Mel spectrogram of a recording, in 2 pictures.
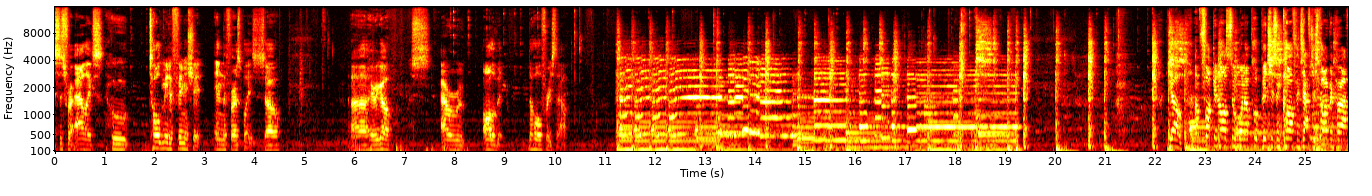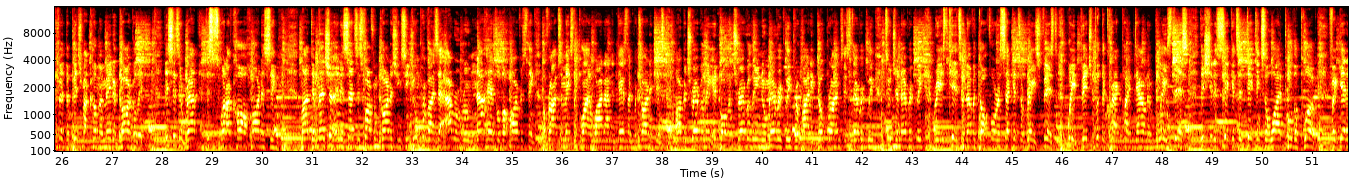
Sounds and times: Music: 0:11.1 - 0:51.7.

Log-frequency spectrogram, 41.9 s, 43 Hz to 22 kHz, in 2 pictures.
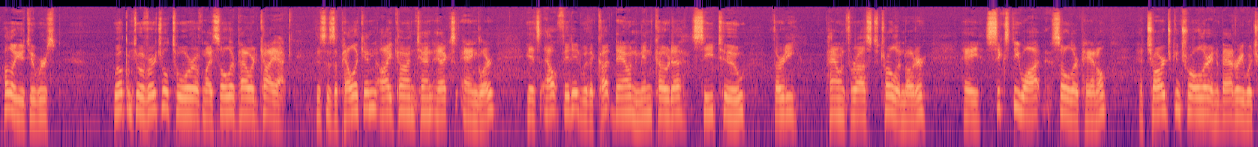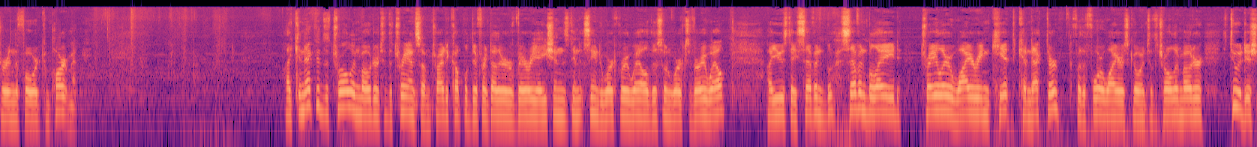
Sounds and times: Speech: 0:00.0 - 0:01.0, 0:01.9 - 0:22.3, 0:25.7 - 0:33.1, 0:33.7 - 0:41.9.

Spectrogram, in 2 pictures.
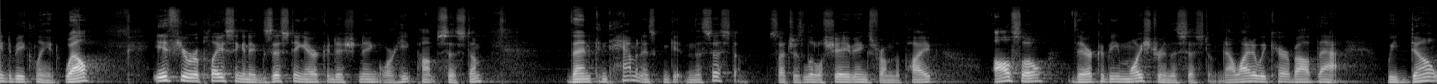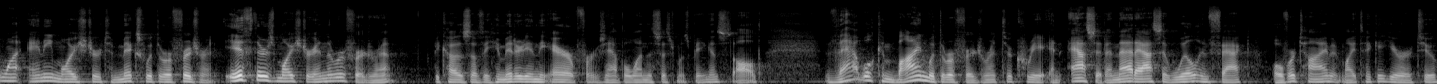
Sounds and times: Speech: 0:00.0 - 0:04.9, 0:05.7 - 0:22.0, 0:22.6 - 0:28.7.

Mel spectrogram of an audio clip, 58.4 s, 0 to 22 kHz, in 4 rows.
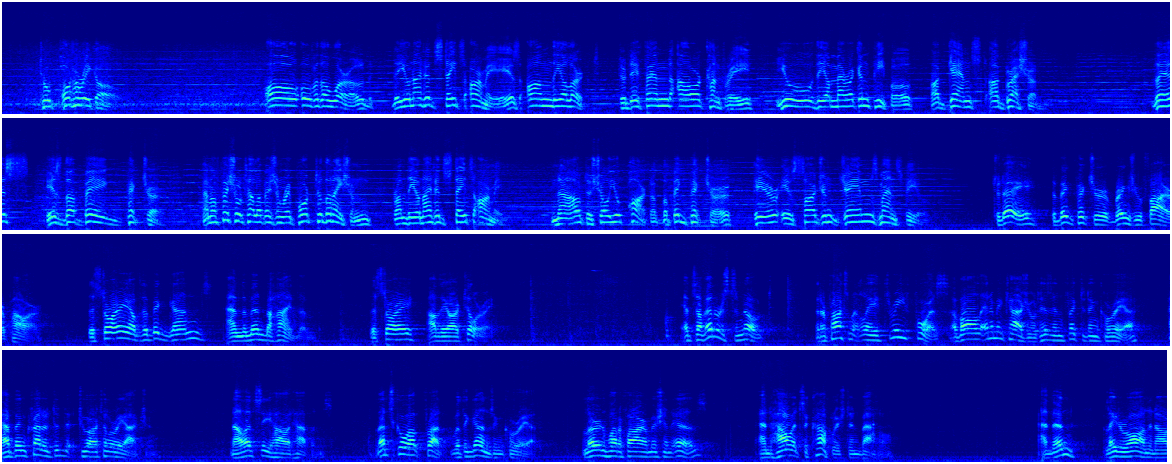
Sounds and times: Music: 0:00.0 - 0:26.8
Speech: 0:00.5 - 0:01.4, 0:03.3 - 0:13.0, 0:14.4 - 0:20.9, 0:21.5 - 0:26.2, 0:27.0 - 0:33.2, 0:33.8 - 0:35.5, 0:37.7 - 0:45.8, 0:46.6 - 0:55.0, 0:56.8 - 0:58.3.

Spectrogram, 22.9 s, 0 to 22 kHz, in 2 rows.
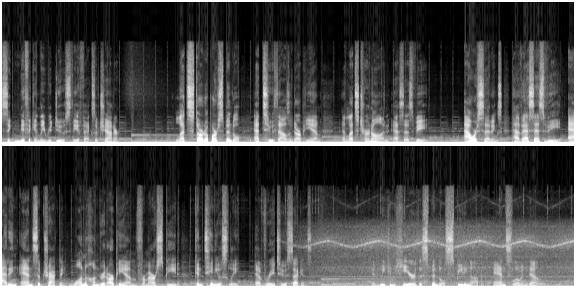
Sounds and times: Speech: 0:00.0 - 0:02.4, 0:03.4 - 0:08.5, 0:09.2 - 0:17.6, 0:18.8 - 0:22.3
Music: 0:00.0 - 0:22.8.

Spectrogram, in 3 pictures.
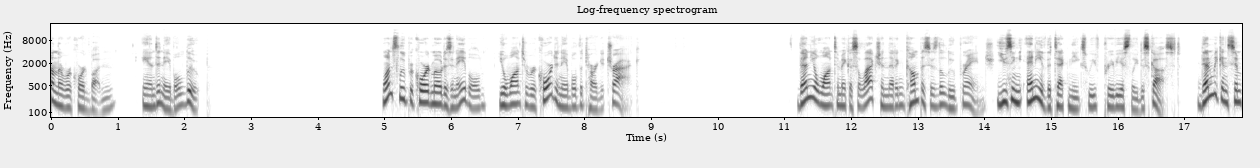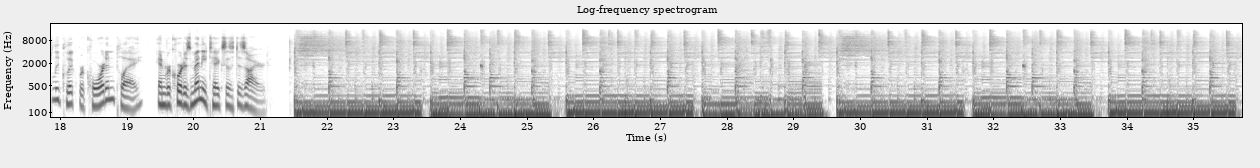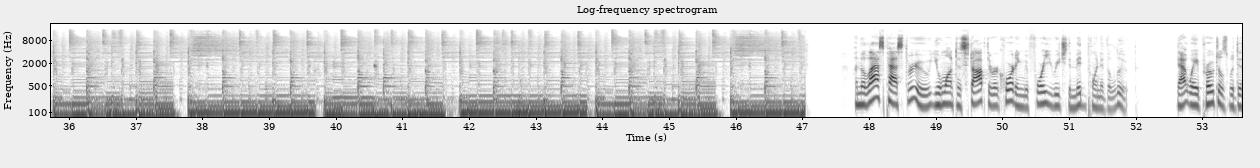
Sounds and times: Speech: 0:00.0 - 0:02.4, 0:05.0 - 0:08.9, 0:11.1 - 0:21.2, 0:47.8 - 0:52.0, 0:52.6 - 0:53.5.

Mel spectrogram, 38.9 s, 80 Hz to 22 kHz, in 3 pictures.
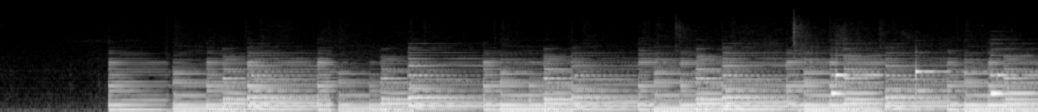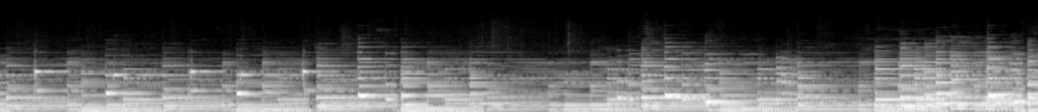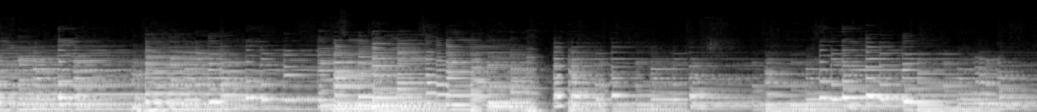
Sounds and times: Piano: 0:00.0 - 0:38.9
Classical music: 0:01.2 - 0:38.9.

